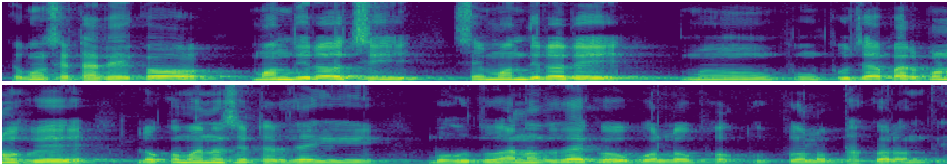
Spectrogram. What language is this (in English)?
Odia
